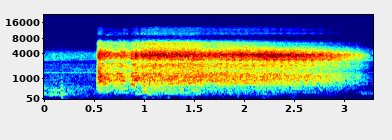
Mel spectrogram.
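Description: A car engine starting up in the Roblox game Blox Fruits: a quiet moment, then a sudden loud burst of mid-pitched engine noise that settles into a steady, sustained roar and tapers slightly at the end.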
